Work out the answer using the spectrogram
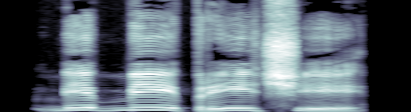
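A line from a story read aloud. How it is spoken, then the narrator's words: Laughing. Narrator (Russian): Он рассмеялся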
